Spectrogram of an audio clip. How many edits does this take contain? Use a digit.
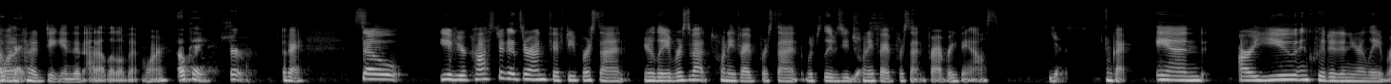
3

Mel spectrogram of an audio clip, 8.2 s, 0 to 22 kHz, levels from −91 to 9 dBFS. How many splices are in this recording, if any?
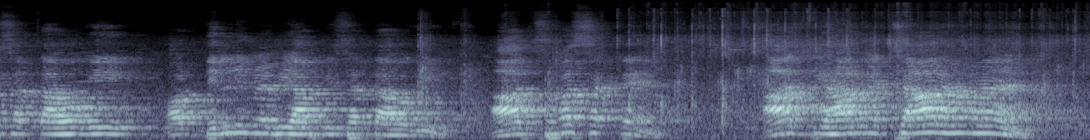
0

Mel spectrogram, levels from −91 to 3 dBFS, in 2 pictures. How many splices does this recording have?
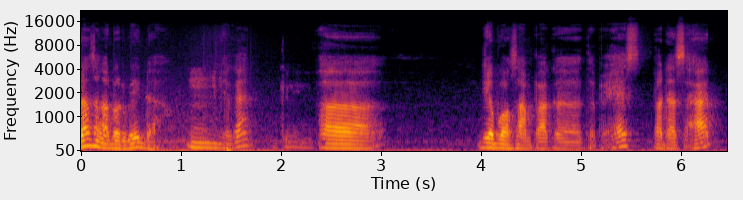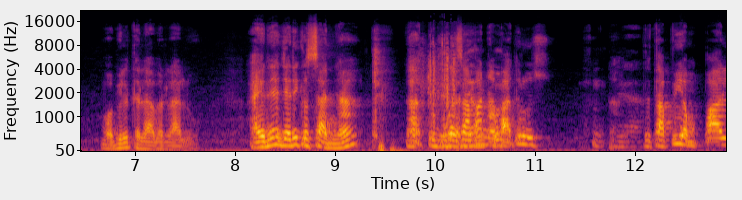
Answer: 1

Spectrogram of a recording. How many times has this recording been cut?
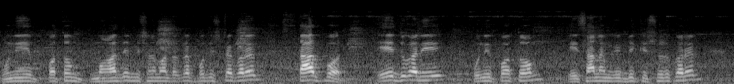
0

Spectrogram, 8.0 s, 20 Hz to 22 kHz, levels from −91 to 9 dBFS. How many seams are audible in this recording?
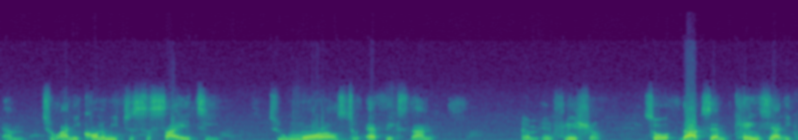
0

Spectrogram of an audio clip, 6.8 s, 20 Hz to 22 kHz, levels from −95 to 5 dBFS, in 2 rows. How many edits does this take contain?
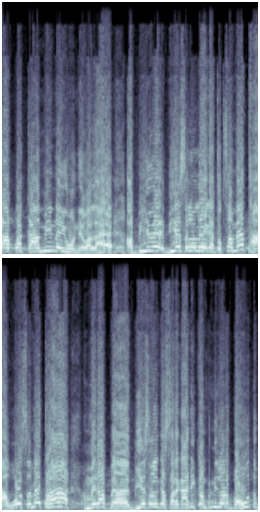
1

